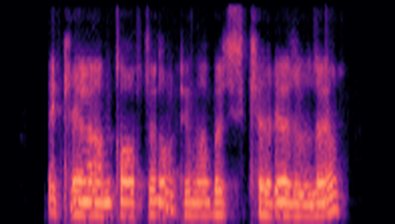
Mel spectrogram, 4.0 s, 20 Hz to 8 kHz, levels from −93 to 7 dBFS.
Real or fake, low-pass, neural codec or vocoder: fake; 7.2 kHz; codec, 16 kHz, 1 kbps, FreqCodec, smaller model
